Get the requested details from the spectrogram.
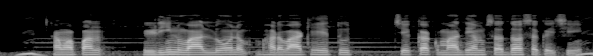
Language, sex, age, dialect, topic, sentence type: Maithili, male, 18-24, Southern/Standard, banking, question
